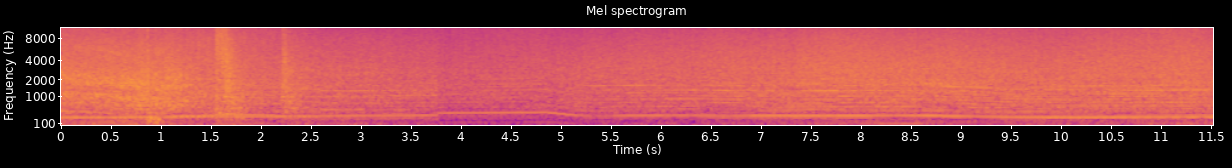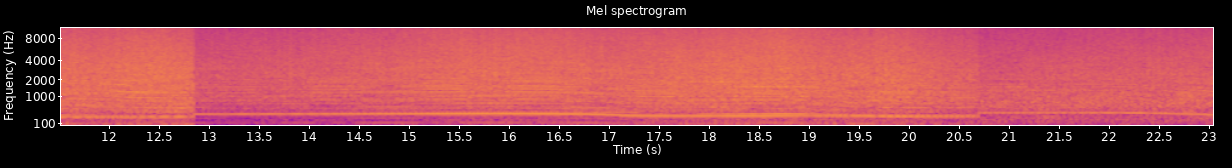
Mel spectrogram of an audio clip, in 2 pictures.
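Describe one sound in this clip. A racing car engine roars steadily and shifts pitch as the car speeds along.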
